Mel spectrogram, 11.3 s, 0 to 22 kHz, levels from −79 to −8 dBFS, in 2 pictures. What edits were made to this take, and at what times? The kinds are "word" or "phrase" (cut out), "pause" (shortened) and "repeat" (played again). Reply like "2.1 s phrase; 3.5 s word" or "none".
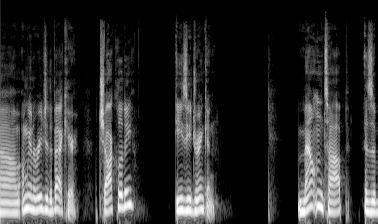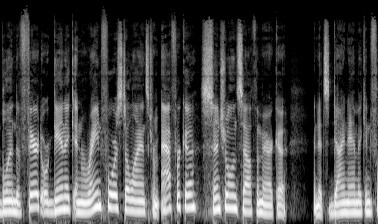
6.3 s word; 7.9 s word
